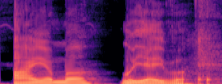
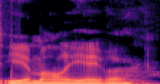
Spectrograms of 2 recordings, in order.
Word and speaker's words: Iamaleava: Iamaleava. Break it down like that. On SEC they were pronouncing it as Iamaleava.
